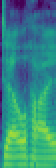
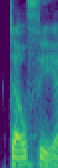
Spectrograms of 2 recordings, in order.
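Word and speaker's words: Delphi: new dely I think I said delhigh and my last um thing is because there is a a town in in Iowa called delhigh so my bad dely I do believe it is um pronounced but uh the two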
